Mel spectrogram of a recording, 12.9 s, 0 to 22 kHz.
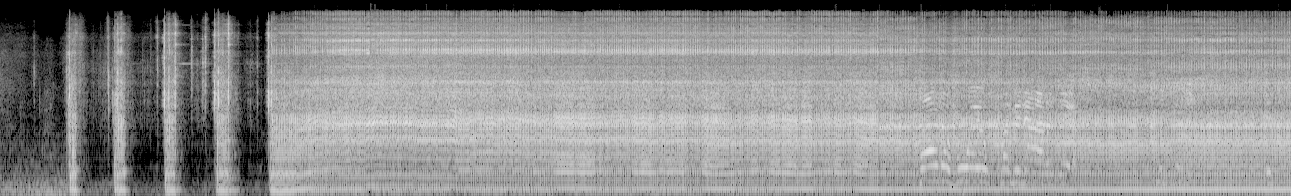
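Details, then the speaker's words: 2008 Duratrax RTX-27 1/8 nitro monster truck at first start after repair: a few sharp blips, then a flat buzzy drone. Idle is still high (clutch spring possibly bad) and the engine runs too rich, so the mixture is to be leaned a quarter turn. "the motor is still really rich i can tell i'm touching it right now it's just way too rich going to lead it out about another quarter of a turn"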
